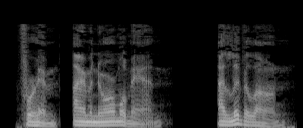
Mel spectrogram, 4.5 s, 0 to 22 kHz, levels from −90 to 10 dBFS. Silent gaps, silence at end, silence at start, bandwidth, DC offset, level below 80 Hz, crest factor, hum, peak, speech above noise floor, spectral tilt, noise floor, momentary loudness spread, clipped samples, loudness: none; 0.15 s; 0.3 s; 10.5 kHz; under 0.1%; -42 dBFS; 18 dB; none; -6 dBFS; over 67 dB; -7.5 dB/octave; under -90 dBFS; 17 LU; under 0.1%; -24 LUFS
